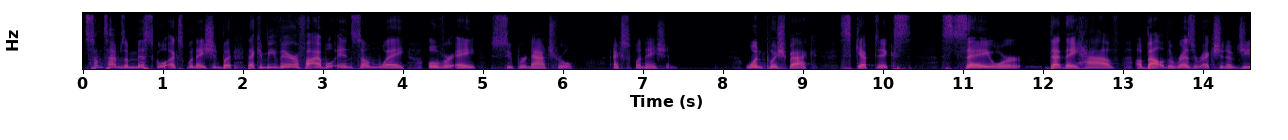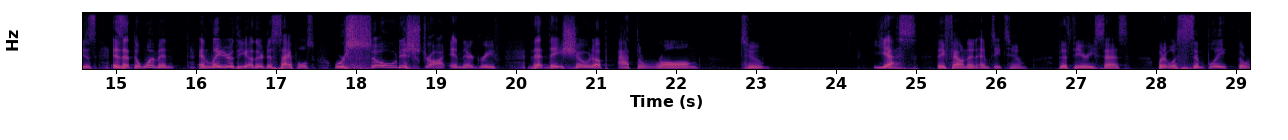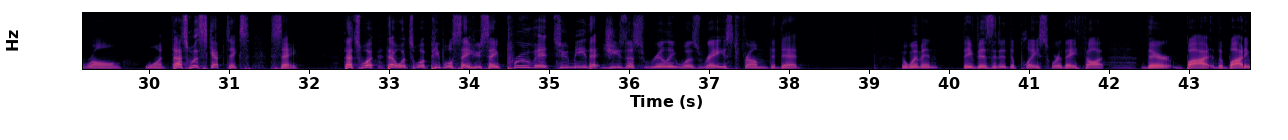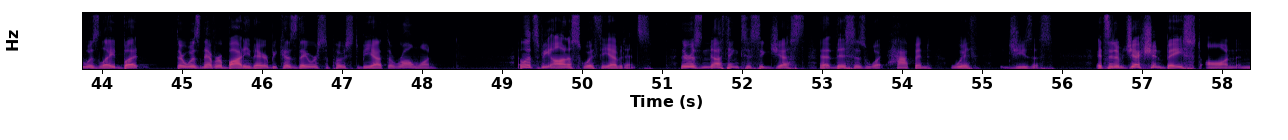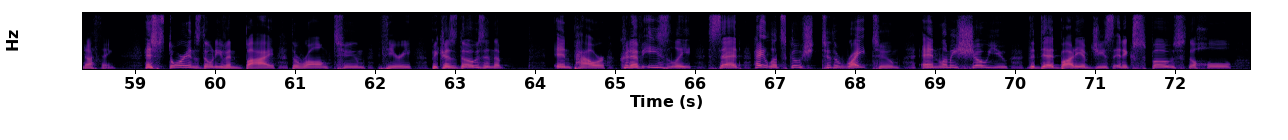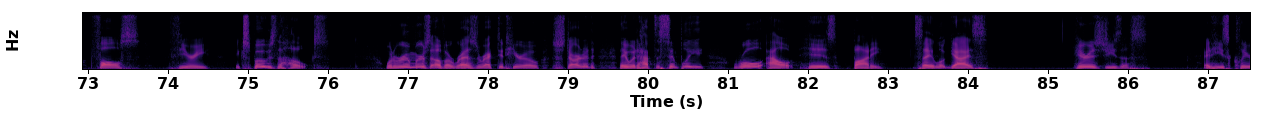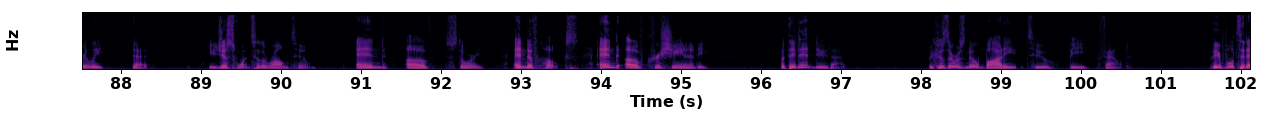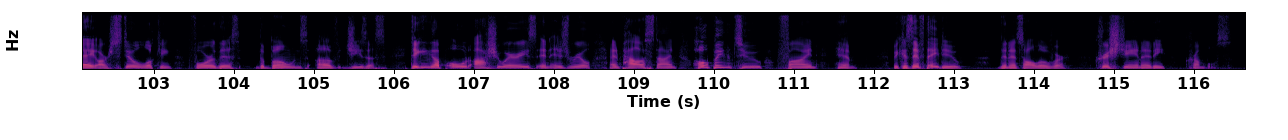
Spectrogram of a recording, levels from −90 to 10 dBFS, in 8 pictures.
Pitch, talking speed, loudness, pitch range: 160 Hz, 145 wpm, -35 LUFS, 135-185 Hz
